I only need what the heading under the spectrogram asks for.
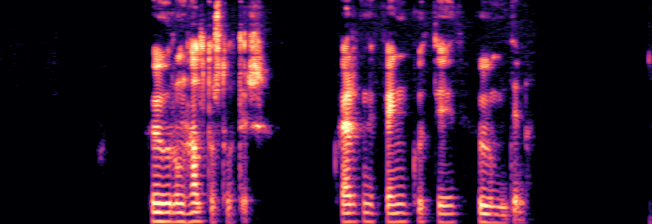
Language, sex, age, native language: Icelandic, male, 30-39, Icelandic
